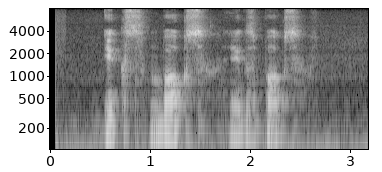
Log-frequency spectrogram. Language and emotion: Russian, neutral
